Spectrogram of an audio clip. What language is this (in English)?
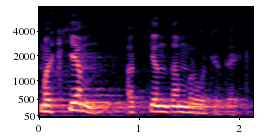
Sanskrit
